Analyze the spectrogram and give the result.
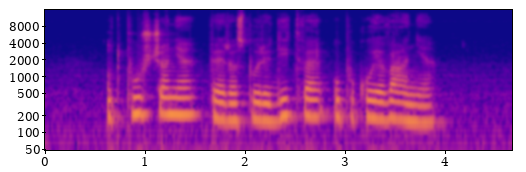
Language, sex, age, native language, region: Slovenian, female, 30-49, Slovenian, Pomurje region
